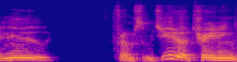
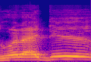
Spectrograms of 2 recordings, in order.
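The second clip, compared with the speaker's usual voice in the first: put-on loud, heavy, laid-on-thick Brazilian accent; 4 semitones higher, 5 dB louder than usual. Retelling what a man who had just come to America said, thick Brazilian accent. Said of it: "he says a really thick Brazilian accent".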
